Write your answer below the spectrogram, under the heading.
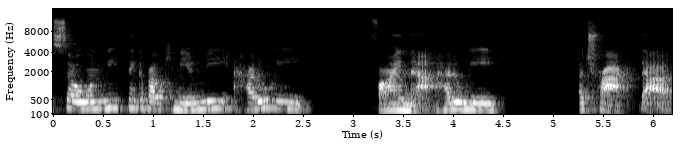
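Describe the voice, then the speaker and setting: Speaking fairly slowly at a medium pitch, a woman uses fairly even intonation in an unremarkable speaking voice. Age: 40s. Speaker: podcast host. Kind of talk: casual interview chat.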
